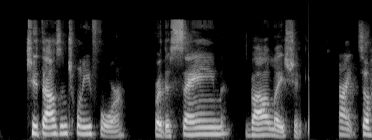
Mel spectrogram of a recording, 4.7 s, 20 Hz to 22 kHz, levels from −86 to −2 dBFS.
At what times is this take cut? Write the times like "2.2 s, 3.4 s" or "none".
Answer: 3.7 s

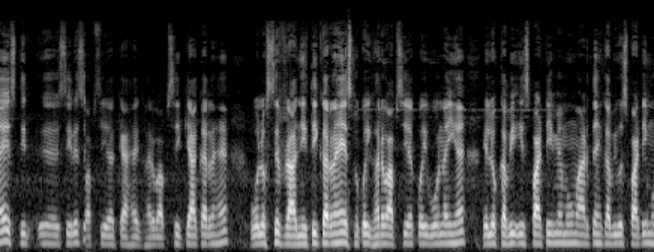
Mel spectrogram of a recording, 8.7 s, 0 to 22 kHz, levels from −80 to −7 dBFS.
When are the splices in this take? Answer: 1.1 s

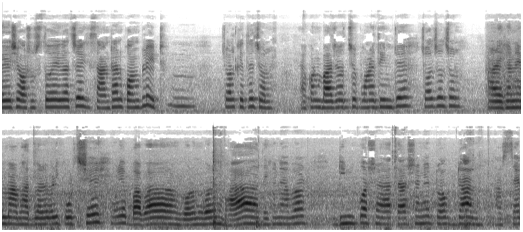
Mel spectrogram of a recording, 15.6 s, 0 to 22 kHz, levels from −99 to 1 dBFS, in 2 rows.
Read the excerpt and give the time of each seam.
none

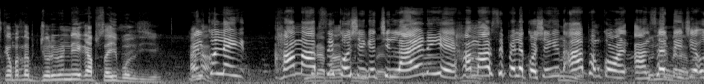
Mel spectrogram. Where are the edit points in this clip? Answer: none

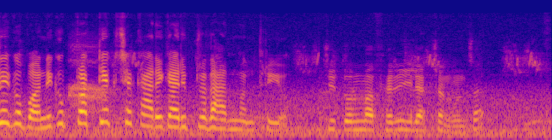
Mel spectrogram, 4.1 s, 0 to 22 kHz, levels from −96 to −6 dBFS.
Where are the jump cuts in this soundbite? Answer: 2.5 s

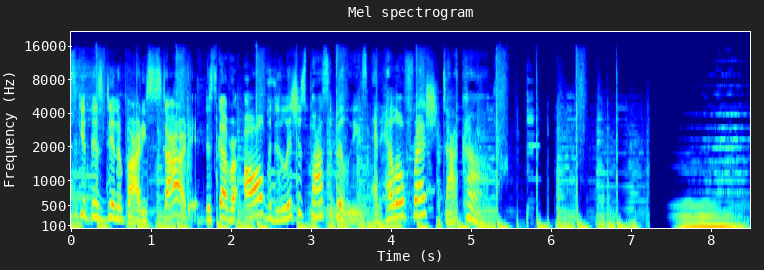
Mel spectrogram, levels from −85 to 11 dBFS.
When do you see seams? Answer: 7.2 s

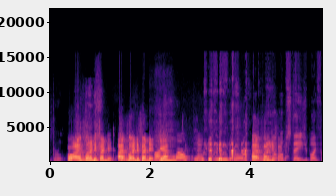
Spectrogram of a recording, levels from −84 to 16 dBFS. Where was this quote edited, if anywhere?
4.5 s

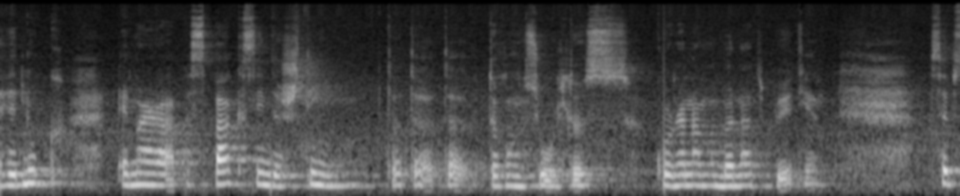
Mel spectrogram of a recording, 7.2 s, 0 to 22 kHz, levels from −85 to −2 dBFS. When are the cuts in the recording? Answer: 2.0 s

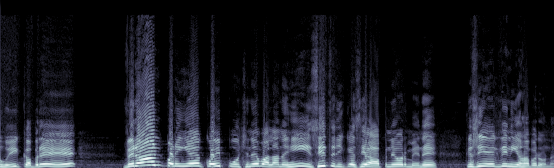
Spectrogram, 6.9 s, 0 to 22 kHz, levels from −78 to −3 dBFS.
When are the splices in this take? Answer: none

